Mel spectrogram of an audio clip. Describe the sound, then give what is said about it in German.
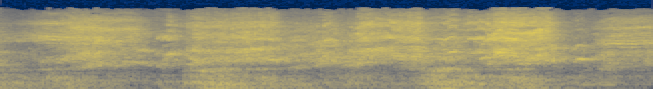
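Shrill squealing from two-week-old piglets fighting over a sow's teat, a loud and continuous chorus of overlapping squeals that keeps going for the whole stretch. “Jetzt streiten sie sich um die Zitze. Wenn halt die Ferkel größer werden an der Muttersau, möchten sie auch mehr Milch und dann gibt es schon mal einen, einen Kampf um die Milchbohr.”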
